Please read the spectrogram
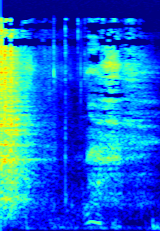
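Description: A man's loud breathy exhale fading away, then a short groan, "ugh", about a second later.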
